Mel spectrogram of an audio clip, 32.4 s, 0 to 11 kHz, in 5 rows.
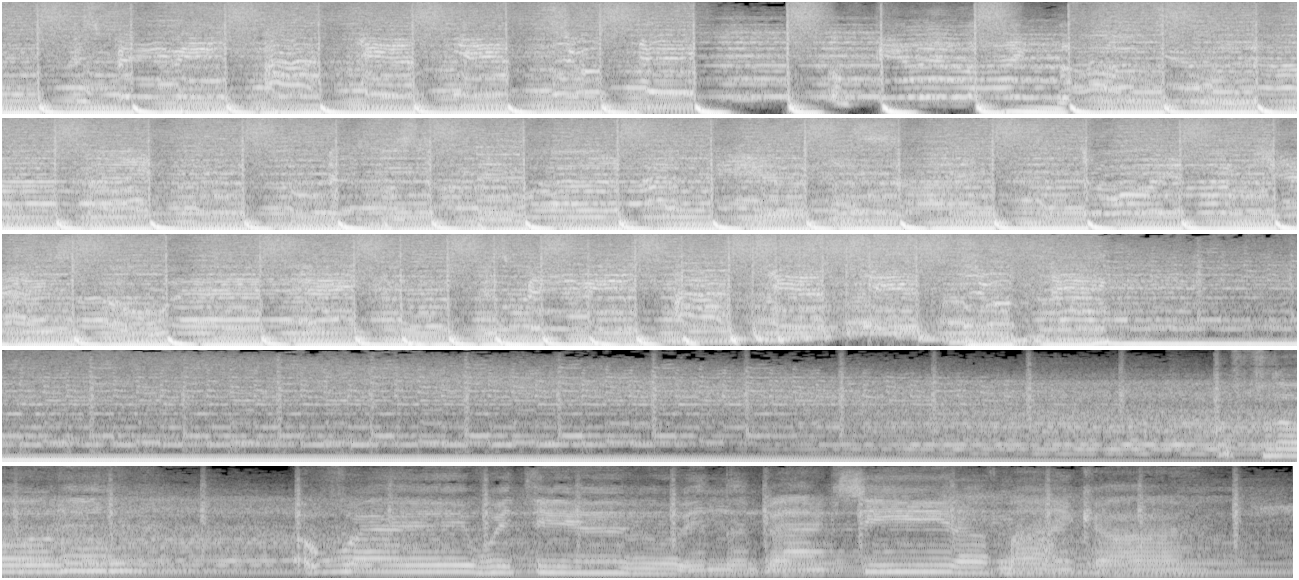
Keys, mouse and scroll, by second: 0.5 click, 2.1-2.5 typing, 2.6 Return, 3.5 click, 7.9-9.4 typing, 10.3 click, 10.8-12.8 typing, 13.7 click, 14.2-15.4 typing, 16.5 click, 16.8-18.3 typing, 18.7-23.3 drag, 24.3-25.4 typing, 26.3 click, 27.3 click, 27.4 F10, 28.4 click.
